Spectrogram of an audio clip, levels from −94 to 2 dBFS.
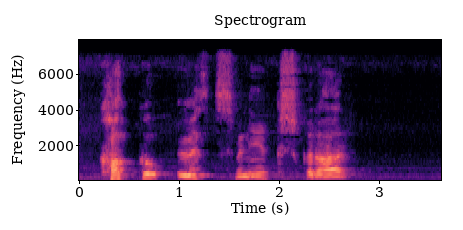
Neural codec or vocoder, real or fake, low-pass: codec, 16 kHz in and 24 kHz out, 2.2 kbps, FireRedTTS-2 codec; fake; 7.2 kHz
